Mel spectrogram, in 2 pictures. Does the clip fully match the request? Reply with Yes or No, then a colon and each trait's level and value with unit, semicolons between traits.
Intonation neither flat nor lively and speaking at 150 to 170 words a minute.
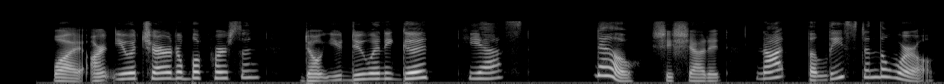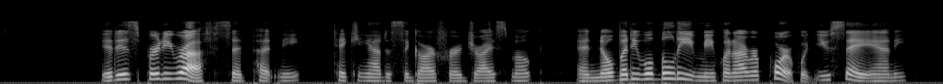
No: wide, 8.3 semitones; average, 155 wpm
